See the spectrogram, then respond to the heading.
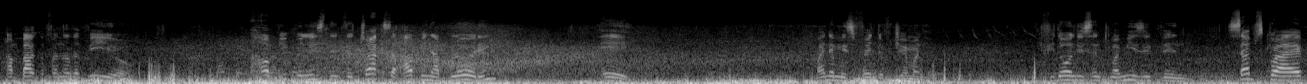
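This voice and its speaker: A man vlogging outdoors beside a busy road, talking slowly to his viewers and tagging sentences with "okay?" and "all right?". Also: high-pitched. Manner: slow, repetitive, keeps checking in with "okay?". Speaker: vlogger and musician. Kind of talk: casual vlog talk to camera. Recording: loud roadside traffic noise. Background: loud traffic noise.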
